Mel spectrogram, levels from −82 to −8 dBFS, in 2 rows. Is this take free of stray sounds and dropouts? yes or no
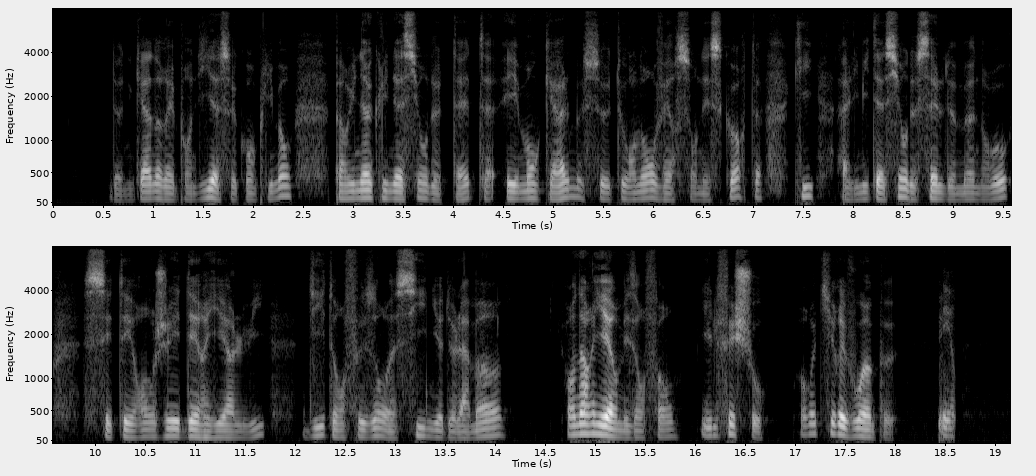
no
